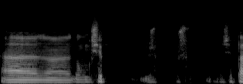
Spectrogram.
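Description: The background is quiet as a man speaks. The sound is dry, with no echo. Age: 40s. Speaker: web marketing entrepreneur; interviewee. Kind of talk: interview. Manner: hesitant, with fillers. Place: home room. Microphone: headset.

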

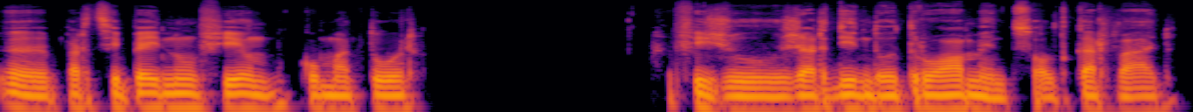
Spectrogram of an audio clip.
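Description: Against a quiet background with a dry sound and no echo, a man with a Mozambican accent and a very deep, low pitch speaks at a moderate pace. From southern Mozambique (Maputo). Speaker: cultural tourism entrepreneur; podcast guest. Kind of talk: casual chat. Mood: warm, relaxed. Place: studio. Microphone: studio mic.

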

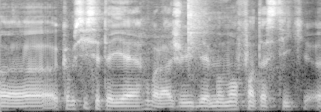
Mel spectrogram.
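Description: A man speaks with a fairly low-pitched voice. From Belgium, Wallonia near Limburg border. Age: 40s. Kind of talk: interview. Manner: halting.

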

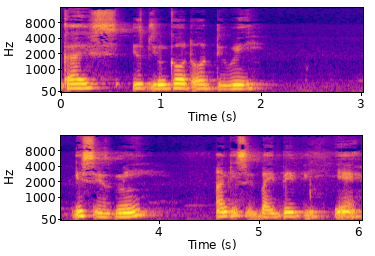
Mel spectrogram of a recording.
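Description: The pace is very slow, with ordinary pitch variation. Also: woman, fairly low pitch for a woman. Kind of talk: casual vlog chat. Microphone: phone near.

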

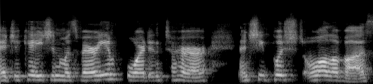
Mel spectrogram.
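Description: A woman with an American accent, medium pitch and a bright, sharp tone, at a moderate pace against a quiet background. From New York City, the Bronx. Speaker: attorney, state agency commissioner nominee. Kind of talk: confirmation hearing testimony. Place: office. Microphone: video call.

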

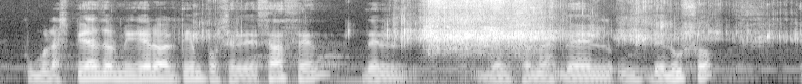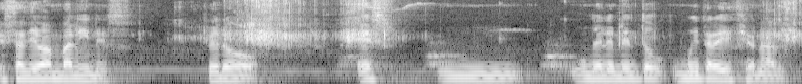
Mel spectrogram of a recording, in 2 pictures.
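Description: A man speaks at a very slow pace with long, frequent pauses, his pitch fairly high and its variation ordinary. Noticeable background noise is present. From Spain, Elche (Valencia region). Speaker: shaman and healer. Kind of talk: interview. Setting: at his home. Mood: calm, earnest. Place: garden.

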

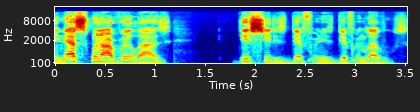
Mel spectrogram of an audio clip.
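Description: An American man speaks at a fairly quick pace with lively intonation. The recording is dry with no echo, and the background is quiet. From New Jersey. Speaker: podcast guest. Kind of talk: casual chat. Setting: studio. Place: studio. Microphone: studio mic.

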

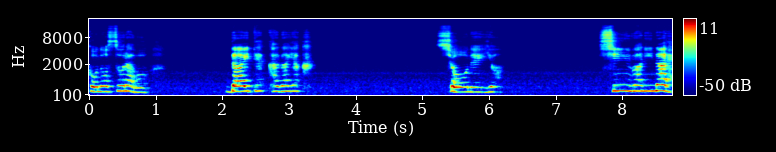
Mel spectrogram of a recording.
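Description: Pitched high, a woman speaks at a very slow pace in a monotone, flat intonation with long, frequent pauses. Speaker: voice actor. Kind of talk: poetry reading. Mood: earnest, slightly playful. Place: home room.

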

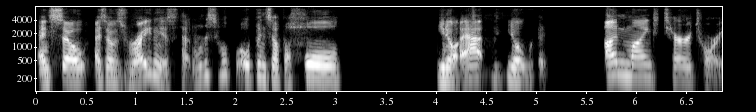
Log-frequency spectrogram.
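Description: Delivered at a fairly quick pace with long, frequent pauses, the voice shows big swings in loudness and fairly even intonation, with a quiet background and a dry sound with no echo. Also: man, high pitch for a man. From Vancouver, Canada; British Columbia, Canada. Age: 50s. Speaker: self-published author; guest. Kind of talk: interview. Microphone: video call.

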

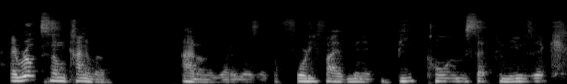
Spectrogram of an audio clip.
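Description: In an American accent, a man at medium pitch talks at a moderate pace, somewhat breathy, with ordinary pitch variation and big swings in loudness. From US Midwest, rural Minnesota. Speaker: game writer; podcast guest. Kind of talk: casual chat. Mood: relaxed, warm, smiling. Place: home room. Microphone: webcam.

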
